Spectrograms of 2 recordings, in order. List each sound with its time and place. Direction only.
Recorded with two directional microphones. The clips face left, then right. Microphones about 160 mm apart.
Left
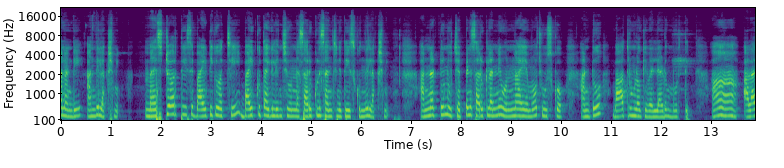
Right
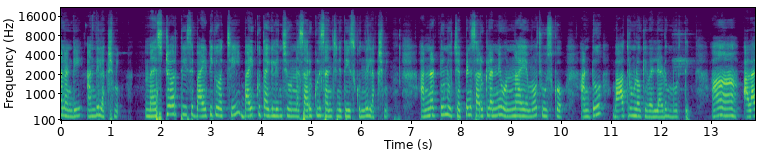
0.0 s a woman's voice: 40° left (ahead or behind)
